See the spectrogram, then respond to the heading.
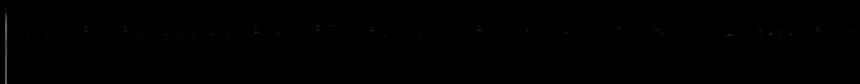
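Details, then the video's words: Lovebirds chattering: a steady stream of thin, high-pitched chirps and short squeaky twitters, repeated rapidly over several seconds with slight shifts in pitch, heard against a quiet background. "Love birds"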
